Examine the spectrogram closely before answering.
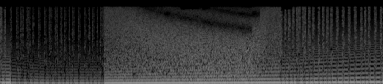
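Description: A harsh electronic hiss of tyres skidding plays during a drift.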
